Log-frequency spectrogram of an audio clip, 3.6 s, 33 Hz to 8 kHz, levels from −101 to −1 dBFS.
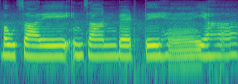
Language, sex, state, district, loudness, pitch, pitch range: Hindi, female, Haryana, Rohtak, -16 LUFS, 205 Hz, 200-210 Hz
